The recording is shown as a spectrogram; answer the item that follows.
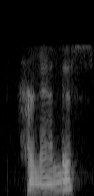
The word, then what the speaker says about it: Hernandez: Rafael, R-A-F-A-E-L. – And last name? – Hernandez. H-E-R-N-A-N-D-E-Z. – H-E-R-N-A-N-D-E-Z? – Yes.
